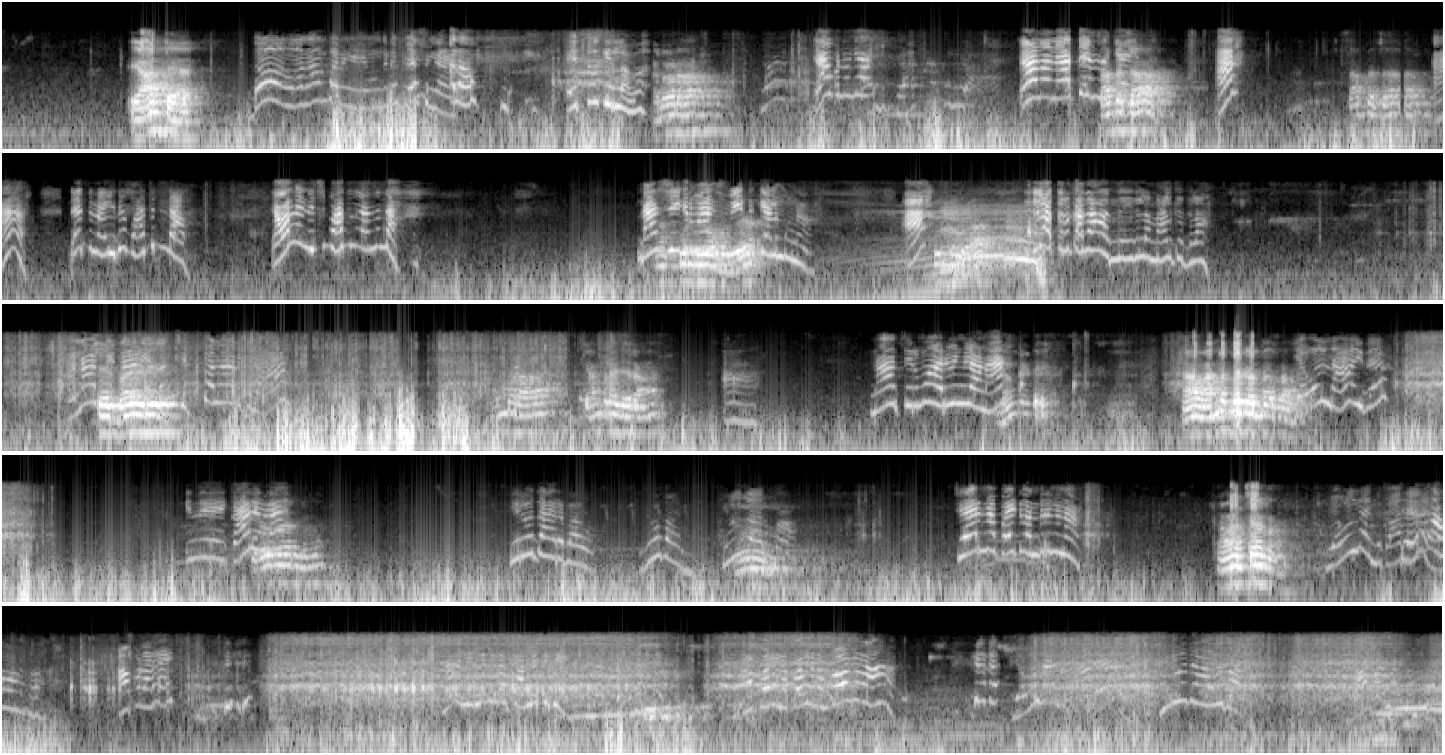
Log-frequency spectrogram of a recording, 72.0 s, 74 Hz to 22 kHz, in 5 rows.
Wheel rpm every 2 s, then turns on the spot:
0, 0, 10, 10, 0, 0, 0, 0, 0, 0, 0, 0, 0, 0, 10, 20, 20, 10, 0, 0, 10, 30, 0, 0, 0, 0, 0, 0, 0, 0, 120, 160, 90, 20, 90, 100.
28-36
